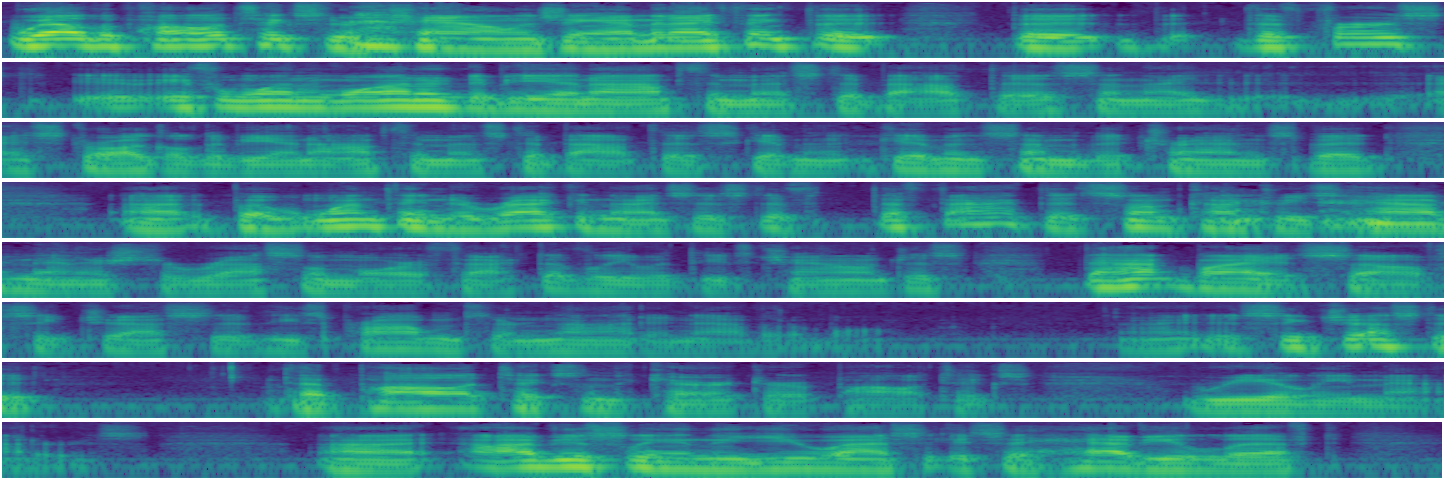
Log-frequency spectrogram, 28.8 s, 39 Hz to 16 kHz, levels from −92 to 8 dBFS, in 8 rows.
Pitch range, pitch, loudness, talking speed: 90-135 Hz, 110 Hz, -22 LUFS, 190 wpm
